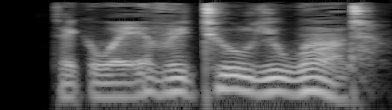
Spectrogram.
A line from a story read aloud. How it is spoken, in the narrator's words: Reagan said through gritted teeth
